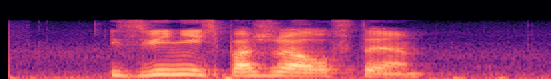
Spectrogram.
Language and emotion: Russian, angry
